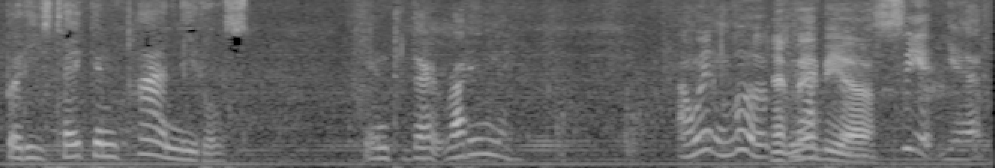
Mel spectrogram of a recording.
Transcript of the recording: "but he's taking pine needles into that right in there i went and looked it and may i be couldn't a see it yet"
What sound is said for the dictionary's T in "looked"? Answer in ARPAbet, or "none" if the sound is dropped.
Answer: none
